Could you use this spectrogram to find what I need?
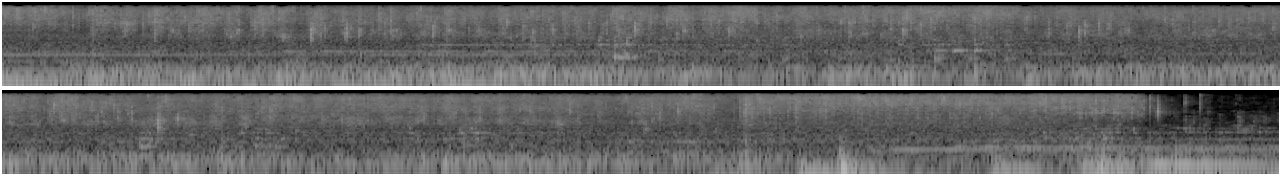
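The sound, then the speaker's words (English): Tap water running steadily into a sink while unpeeled carrots are washed and scrubbed under it, a continuous loud rush that holds for the whole stretch and shifts slightly near the end. “So I'm not even gonna peel them, I am just going to wash them and scrub them down.”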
